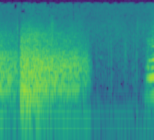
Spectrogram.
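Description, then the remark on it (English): A single loud gunshot cracks out suddenly and rumbles on briefly before cutting off, followed by a quiet pause and then a voice beginning to speak. “The dogs, terrified by the shots, raced along frantically.”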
